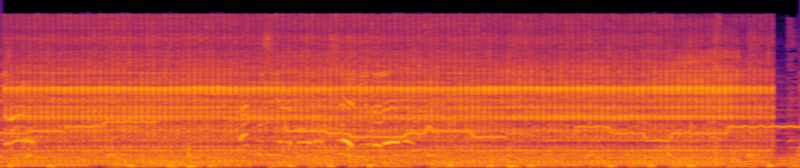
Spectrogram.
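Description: Small engine on a wooden fishing boat running steadily under way, with a fast, even firing pulse. It cuts off abruptly just before the end.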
